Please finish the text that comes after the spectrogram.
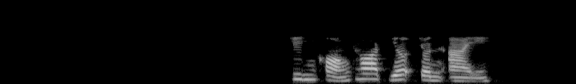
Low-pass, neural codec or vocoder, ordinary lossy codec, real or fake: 3.6 kHz; none; none; real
